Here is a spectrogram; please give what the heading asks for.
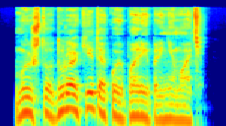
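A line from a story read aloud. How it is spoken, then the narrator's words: Plain. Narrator (Russian): ответил Галатиан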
